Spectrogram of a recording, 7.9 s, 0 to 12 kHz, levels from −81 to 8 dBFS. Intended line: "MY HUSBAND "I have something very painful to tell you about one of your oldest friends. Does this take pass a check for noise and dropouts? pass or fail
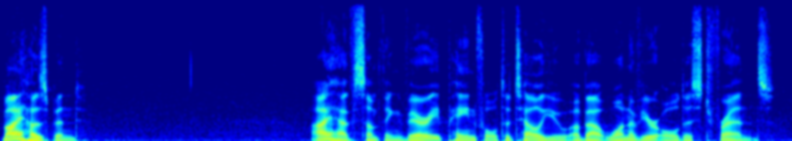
pass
